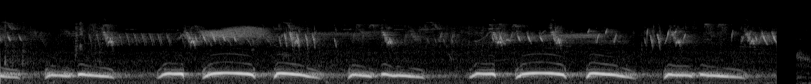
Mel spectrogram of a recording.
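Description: A wood pigeon coos in soft, hollow, low phrases, the notes swelling and falling in rounded groups; thin high chirps of small birds run behind.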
